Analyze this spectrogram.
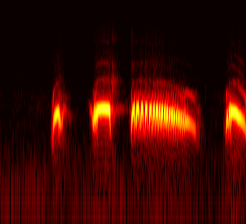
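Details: Single phrase from a spotted dove cooing to provoke a wild rival: a short note, a level held note, then a long pulsing coo that slowly falls, followed by another short coo.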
